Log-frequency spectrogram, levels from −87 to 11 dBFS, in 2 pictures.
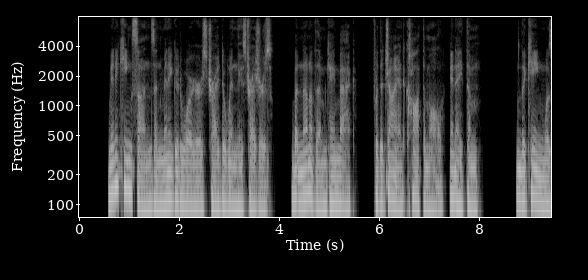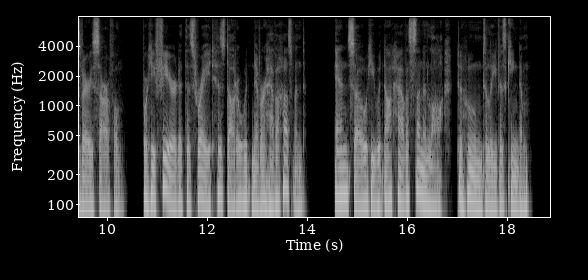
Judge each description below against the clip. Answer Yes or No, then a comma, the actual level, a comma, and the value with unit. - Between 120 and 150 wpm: No, average, 195 wpm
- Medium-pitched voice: No, very low, 90 Hz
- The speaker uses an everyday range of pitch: Yes, average, 3.8 semitones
